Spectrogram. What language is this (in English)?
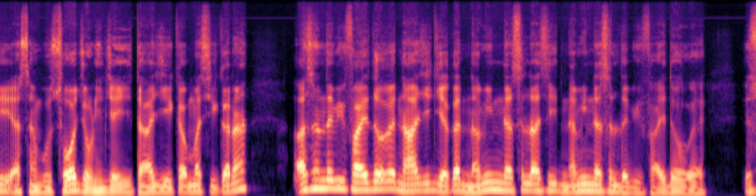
Northern Hindko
